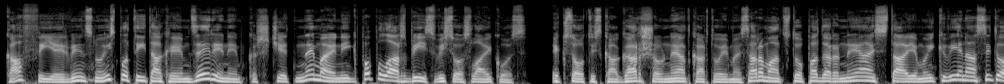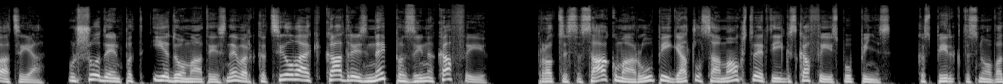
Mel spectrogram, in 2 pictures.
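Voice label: Latvian, male, narration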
